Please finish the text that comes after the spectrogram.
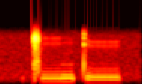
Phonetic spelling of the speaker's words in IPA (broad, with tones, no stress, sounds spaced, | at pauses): ǁ iː˦ ŋ t y˧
